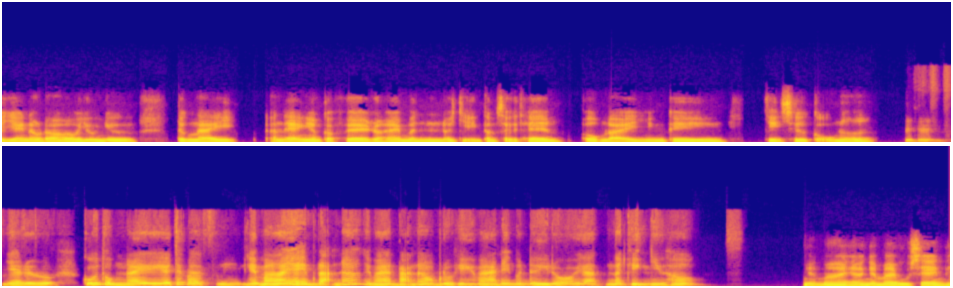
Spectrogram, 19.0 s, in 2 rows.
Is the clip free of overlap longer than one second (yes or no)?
yes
